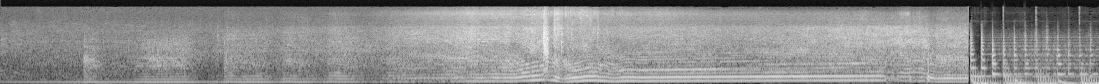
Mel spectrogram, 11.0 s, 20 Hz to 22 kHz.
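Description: BMW E30 rally car's engine under hard acceleration on a wet stage. The revs climb, swing down and up twice around halfway through gear changes, hold high and steady, then drop off near the end. Electronic music comes in just before the end.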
